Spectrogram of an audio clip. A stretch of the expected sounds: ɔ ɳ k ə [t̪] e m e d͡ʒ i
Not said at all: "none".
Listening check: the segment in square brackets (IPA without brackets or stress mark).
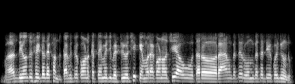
t̪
